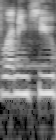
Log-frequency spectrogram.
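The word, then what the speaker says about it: Rummikub: It is pronounced Rummy Cube.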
